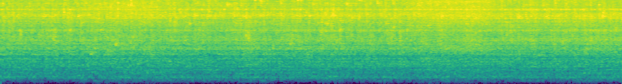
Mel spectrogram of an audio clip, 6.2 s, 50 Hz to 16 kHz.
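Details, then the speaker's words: Crown gas boiler (converted from oil, installed 3–4 years ago) being purged: steady rushing water with rough spitting hiss, no pump hum, as trapped air blows out of the upper (third) floor heating zone; possibly a stuck feeder let air in. "oh yeah there's definitely air in this one hear it the upper floor that's where the air is"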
